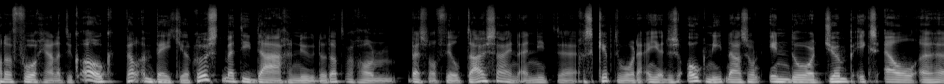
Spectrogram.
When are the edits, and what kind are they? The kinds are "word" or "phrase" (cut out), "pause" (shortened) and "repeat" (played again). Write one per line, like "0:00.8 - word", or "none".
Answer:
0:01.2 - pause
0:05.8 - phrase

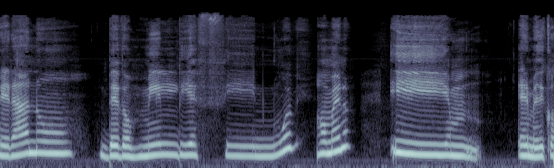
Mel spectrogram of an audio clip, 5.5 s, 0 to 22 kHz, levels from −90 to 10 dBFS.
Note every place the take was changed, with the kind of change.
0:03.2 - word

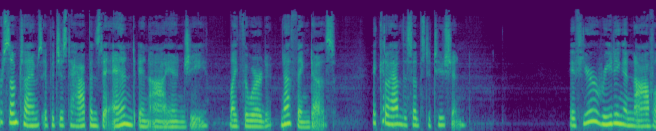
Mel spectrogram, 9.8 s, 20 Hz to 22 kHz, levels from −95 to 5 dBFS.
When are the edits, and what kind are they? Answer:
0:05.8 - word

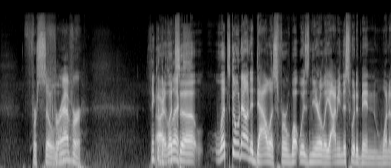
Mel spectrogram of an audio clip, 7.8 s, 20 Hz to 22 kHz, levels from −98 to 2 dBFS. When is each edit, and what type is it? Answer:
none

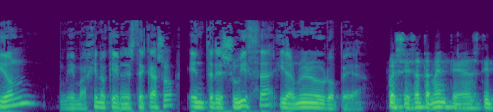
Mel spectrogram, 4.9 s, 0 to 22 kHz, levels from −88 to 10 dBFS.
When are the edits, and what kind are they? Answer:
0:01.2 - word
0:01.8 - pause

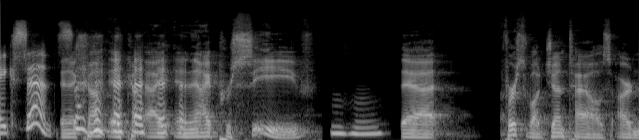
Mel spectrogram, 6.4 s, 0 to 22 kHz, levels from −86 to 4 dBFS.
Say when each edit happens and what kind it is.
0:03.2 - pause
0:05.0 - word

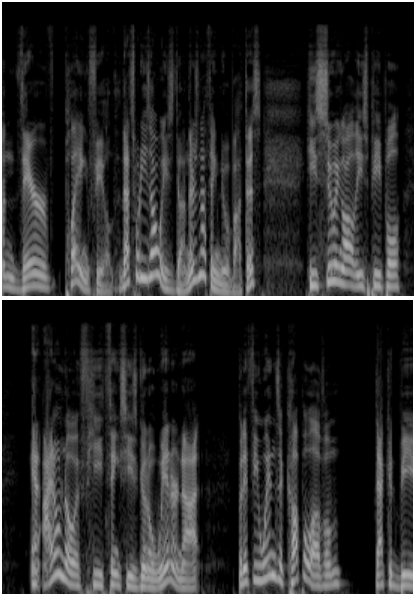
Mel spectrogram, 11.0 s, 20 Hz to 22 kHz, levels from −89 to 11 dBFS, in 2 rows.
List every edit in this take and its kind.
none

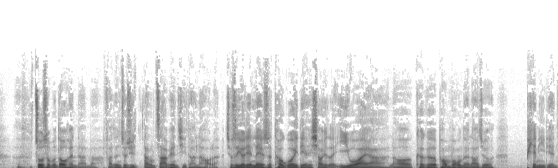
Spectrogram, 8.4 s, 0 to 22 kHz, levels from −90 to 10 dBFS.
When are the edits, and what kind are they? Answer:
0:03.4 - pause

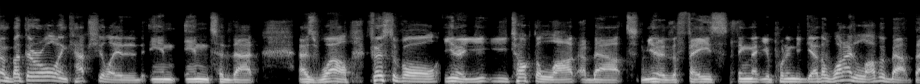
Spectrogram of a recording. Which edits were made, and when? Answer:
0:04.4 - word
0:06.4 - word
0:07.3 - word

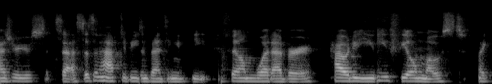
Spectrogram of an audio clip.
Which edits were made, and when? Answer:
0:01.4 - word
0:02.2 - phrase
0:03.2 - pause
0:03.8 - word

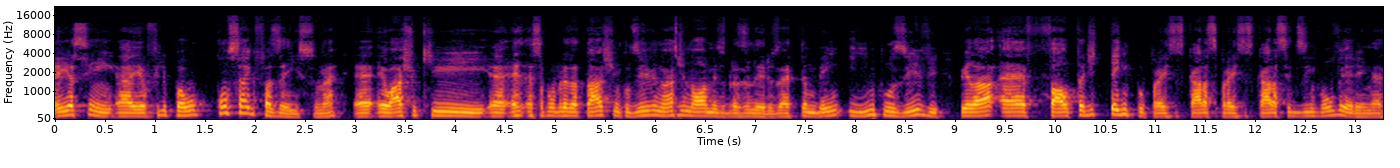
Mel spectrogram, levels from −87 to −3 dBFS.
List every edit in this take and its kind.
0:02.9 - pause
0:06.2 - word
0:06.7 - phrase
0:08.9 - pause
0:11.6 - repeat

